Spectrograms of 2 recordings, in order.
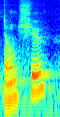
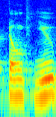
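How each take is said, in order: First: The t and y blend into one sound. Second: The t and y are said separately.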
